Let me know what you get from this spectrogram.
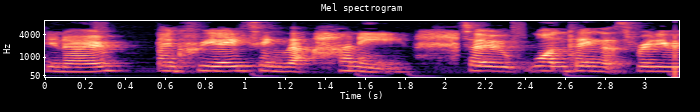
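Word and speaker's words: hynni: part of it and the honey pronounced honey h-y-n-n-i is the welsh word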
